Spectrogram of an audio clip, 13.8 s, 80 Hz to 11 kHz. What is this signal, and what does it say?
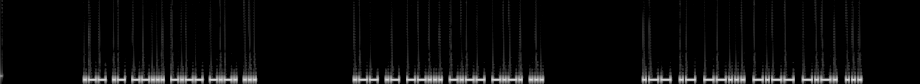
Morse code, heard as a keyed tone, about 30 wpm, 700 Hz. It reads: WA7YCS WA7YCS WA7YCS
